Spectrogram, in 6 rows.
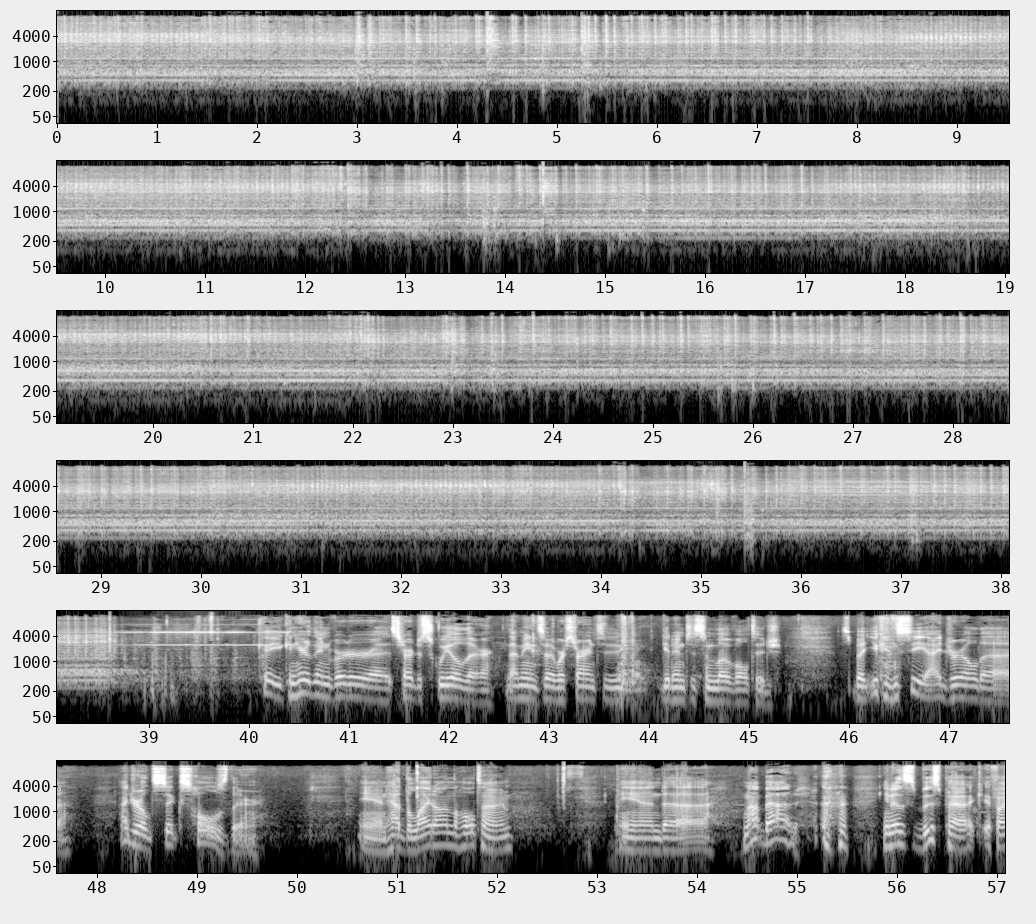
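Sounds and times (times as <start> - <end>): drill press motor hum: 0.0 - 40.8
drill bit scraping through wood: 0.0 - 42.1.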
